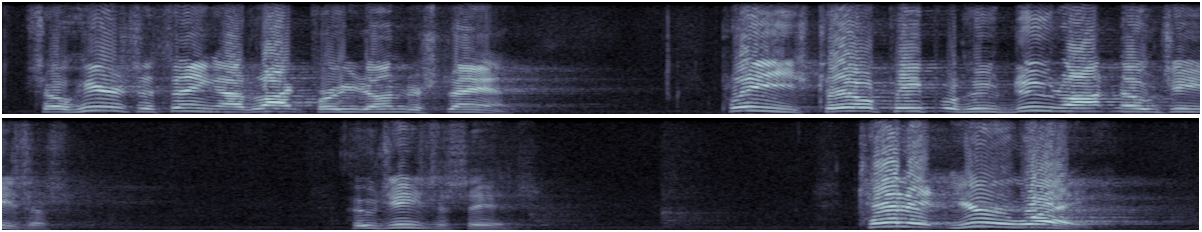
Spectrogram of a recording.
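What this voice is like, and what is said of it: Hillbilly accent. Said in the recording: “a hillbilly accent I got”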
